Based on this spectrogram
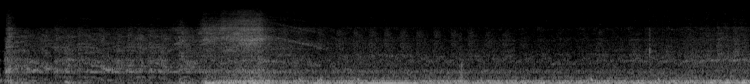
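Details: $500 flood-damaged Cadillac Allante, first start after starter reinstalled with damaged wiring and fuel pump fuse back in: quiet, then catches at about two seconds and settles into steady even idle; starts and runs fine.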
